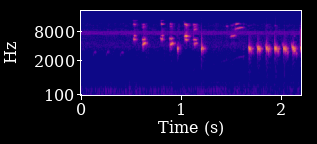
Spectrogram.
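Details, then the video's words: Goldfinch from Jijel giving scattered high tinkling notes that lead into a quick, even series of repeated chirps at a steady, slightly lower pitch. "تغريد مقنين جيجلي"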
